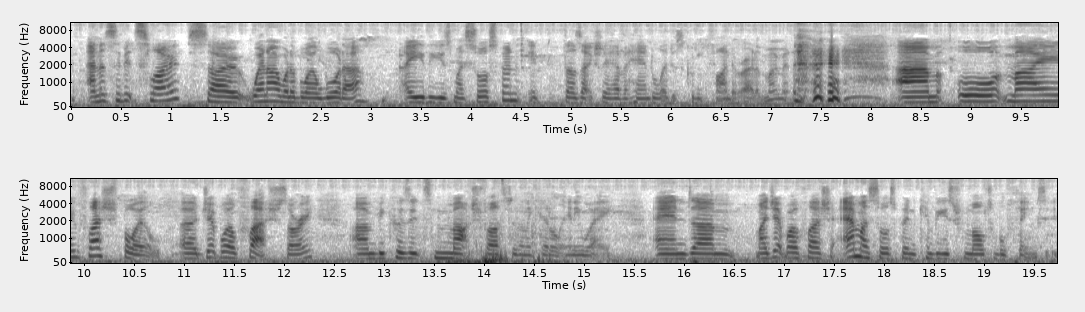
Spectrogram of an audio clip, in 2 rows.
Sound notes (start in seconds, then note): 7.1 laughs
